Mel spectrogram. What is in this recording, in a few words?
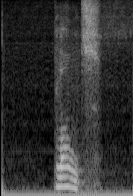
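"plant", Dutch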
